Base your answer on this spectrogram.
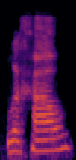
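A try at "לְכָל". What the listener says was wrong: Now remember the rule that I just said about the kaf lamed? Lechol. It's an O.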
